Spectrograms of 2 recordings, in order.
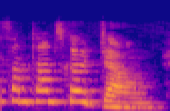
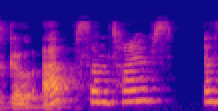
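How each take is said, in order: First: Voice going down. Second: Voice going up. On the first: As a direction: pitch drops at the end. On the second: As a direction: pitch leaps high. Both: Shown as a demonstration. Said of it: "with intonation to make your voice".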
